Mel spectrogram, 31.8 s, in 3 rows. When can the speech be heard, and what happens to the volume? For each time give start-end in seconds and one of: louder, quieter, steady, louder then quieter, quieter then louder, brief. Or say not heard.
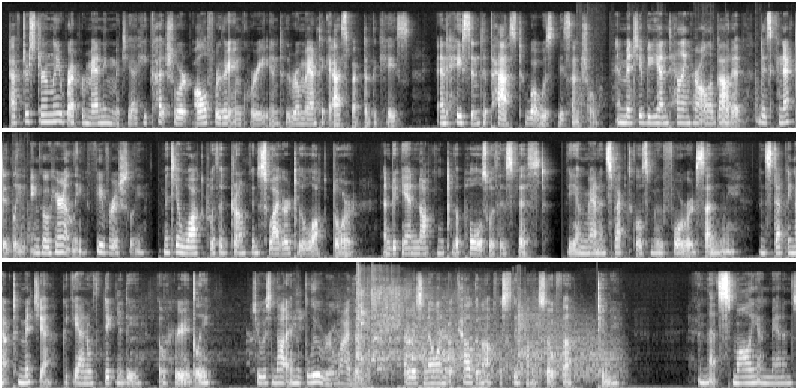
0.1-31.7 steady.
